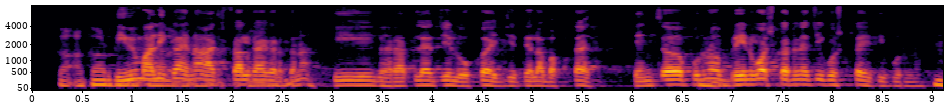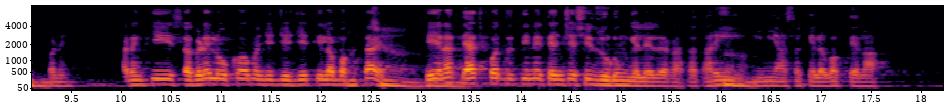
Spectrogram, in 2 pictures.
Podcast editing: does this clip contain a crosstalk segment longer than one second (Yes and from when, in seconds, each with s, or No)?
Yes, from 0.8 s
